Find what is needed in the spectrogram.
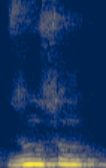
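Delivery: buzzed "zum, zum"; little bee buzz. Shown as a demonstration. Teacher likening the sound to a little bee, buzzing zum zum. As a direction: imitate a bee with a voiced Z. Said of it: "da abelhinha".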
